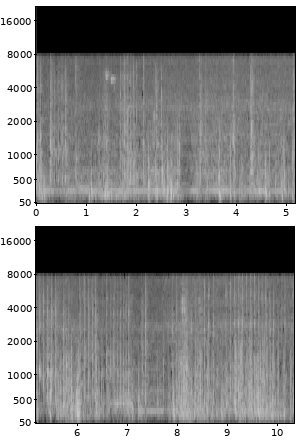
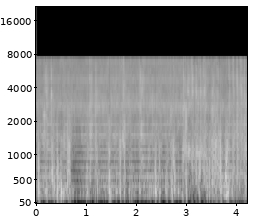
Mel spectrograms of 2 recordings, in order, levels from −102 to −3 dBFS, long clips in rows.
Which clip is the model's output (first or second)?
second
